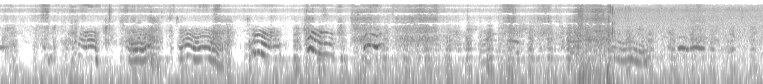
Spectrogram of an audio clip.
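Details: Two-day-old Jindo puppies, nine in the litter, tended by their mother Sarang; several overlapping squeaky whines with wavering pitch, rising and falling in quick bends, crowded into the first five seconds, then a few softer whimpers near the end.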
